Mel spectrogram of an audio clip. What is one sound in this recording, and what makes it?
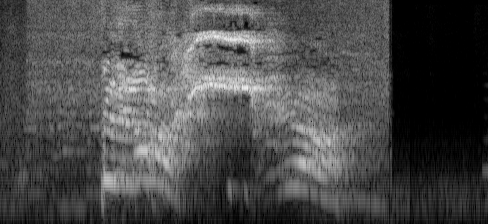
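A woman screams loudly.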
